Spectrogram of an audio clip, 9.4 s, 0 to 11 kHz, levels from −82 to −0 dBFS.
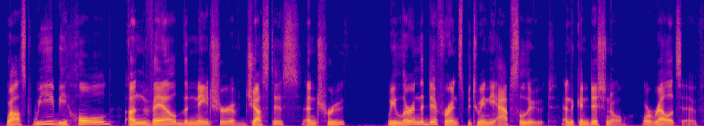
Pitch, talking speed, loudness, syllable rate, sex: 125 Hz, 140 wpm, -21 LUFS, 5.0 syllables/s, male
